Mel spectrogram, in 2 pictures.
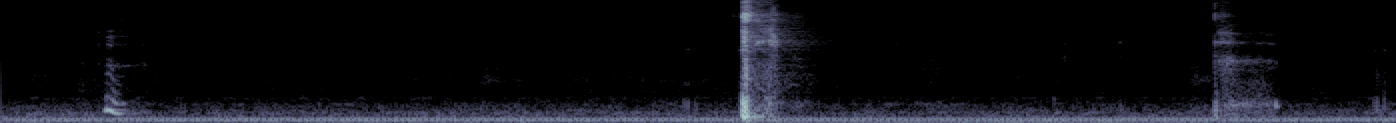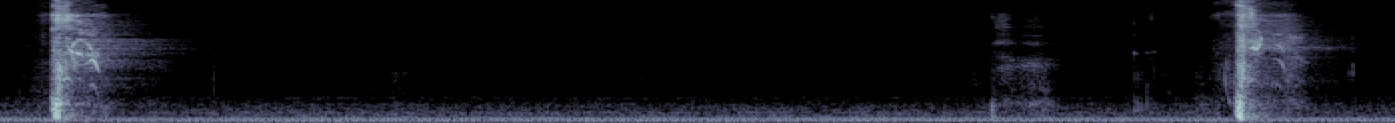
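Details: Several small, quiet, unsatisfying sneezes and a few sharper ones a few seconds apart, made while breathing out before sneezing to try for rapid-fire sneezes; sneeze.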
